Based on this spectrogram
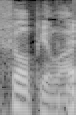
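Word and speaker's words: Filppula: Yeah, first off, it's pronounced Fipula.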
